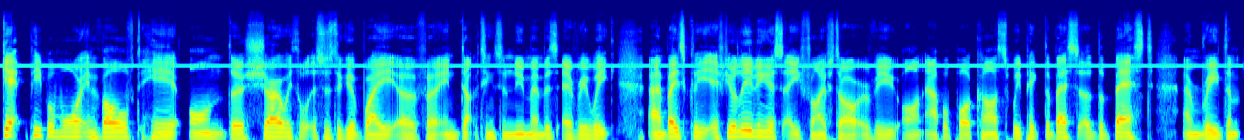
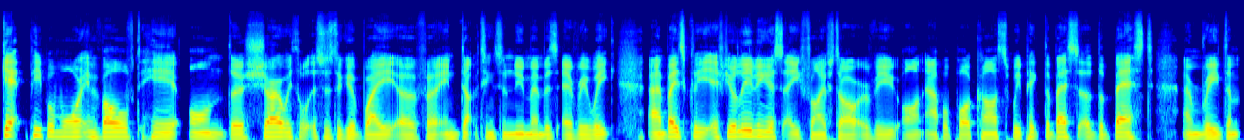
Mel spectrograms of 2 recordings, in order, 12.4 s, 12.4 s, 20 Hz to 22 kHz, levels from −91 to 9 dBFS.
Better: second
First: high-pitched whine; noticeable; throughout; 3 kHz, 20 dB below the speech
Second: none

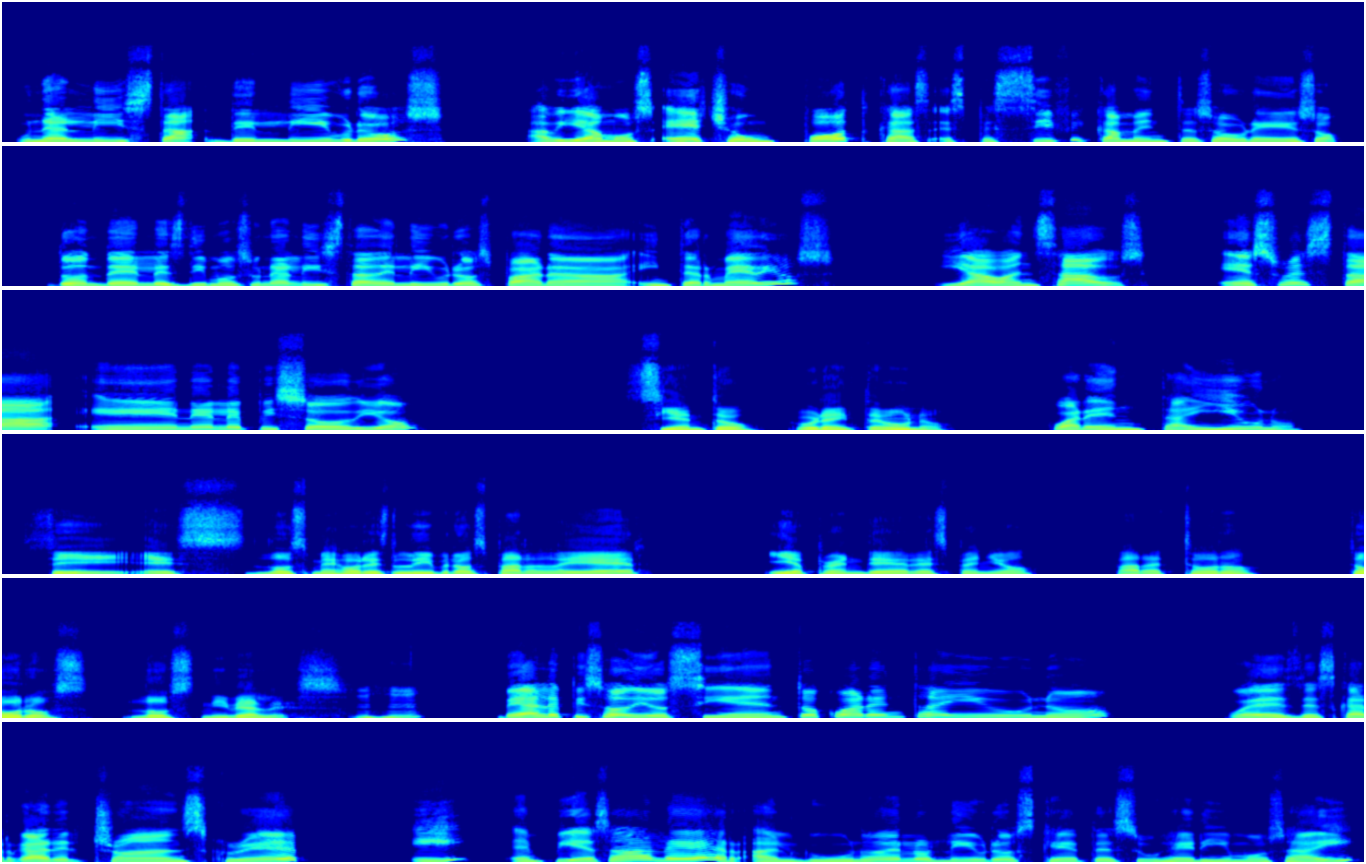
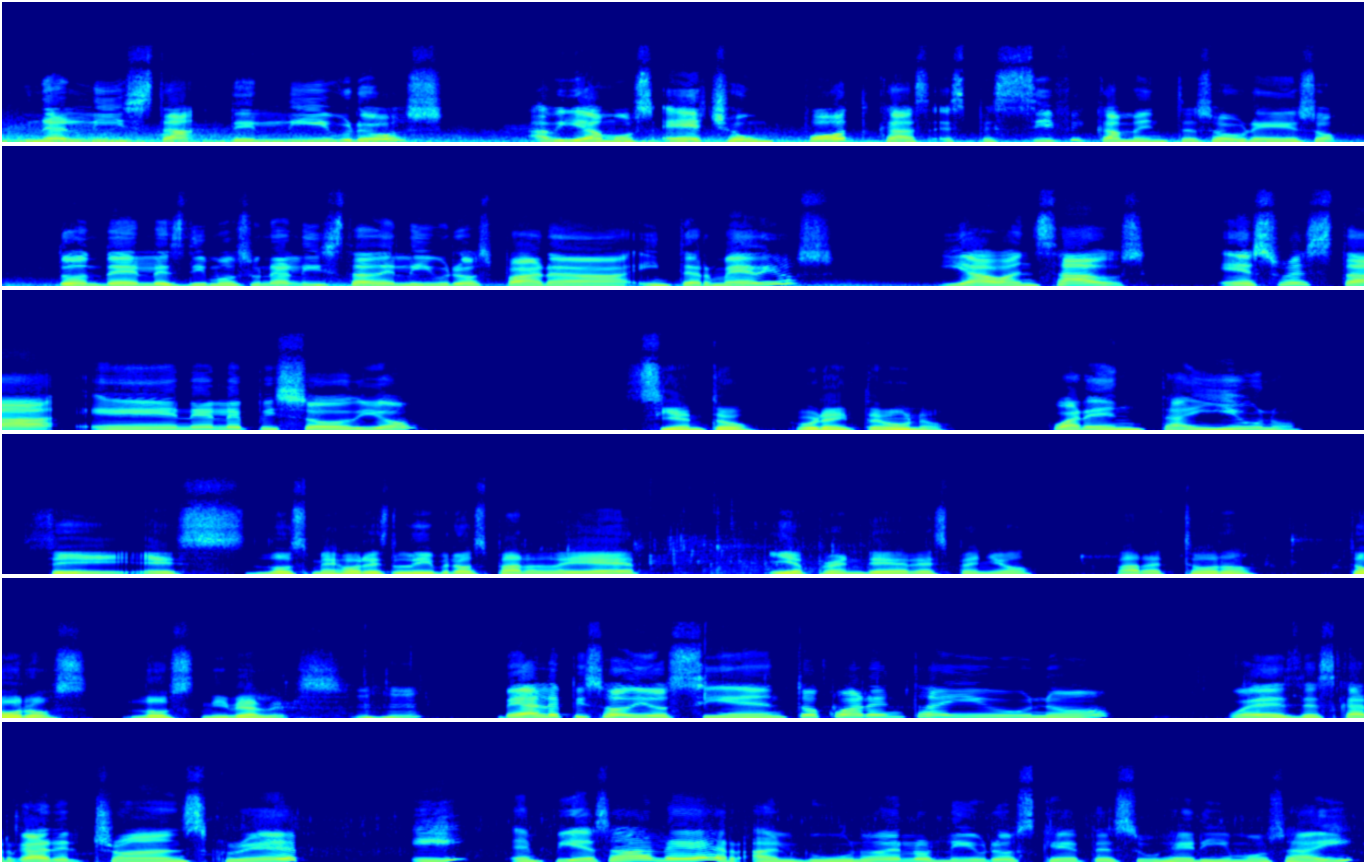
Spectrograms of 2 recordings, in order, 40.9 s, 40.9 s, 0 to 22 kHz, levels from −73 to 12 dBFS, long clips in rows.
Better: first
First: none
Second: rain or running water; noticeable; throughout; 15 dB below the speech

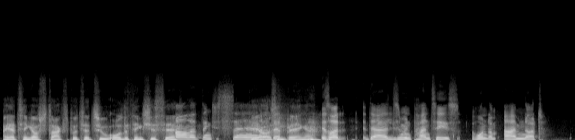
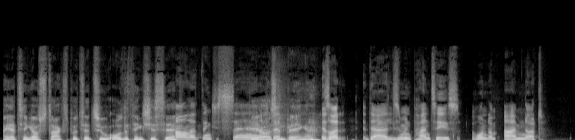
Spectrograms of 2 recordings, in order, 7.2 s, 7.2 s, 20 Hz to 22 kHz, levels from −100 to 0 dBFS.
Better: second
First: muffled; slightly; fading above 3 kHz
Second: none

